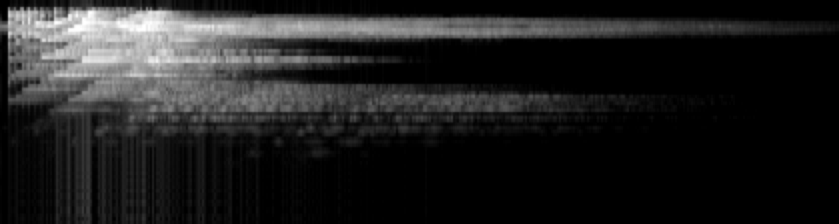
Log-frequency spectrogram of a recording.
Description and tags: Magic wand sound made for theatre. Used Cubase and Reason.
fairy, Magic, tale, wand, synth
